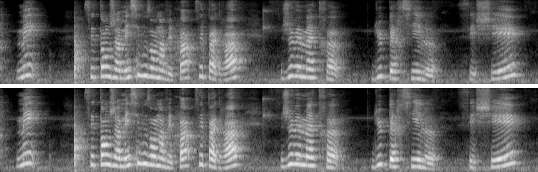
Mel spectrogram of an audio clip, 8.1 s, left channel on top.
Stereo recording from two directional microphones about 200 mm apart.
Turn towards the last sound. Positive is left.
turn(degrees=-45)  # may be behind; listen again after turning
